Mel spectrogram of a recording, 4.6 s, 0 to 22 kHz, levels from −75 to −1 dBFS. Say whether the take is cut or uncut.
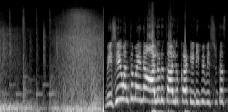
cut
